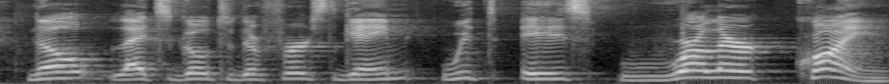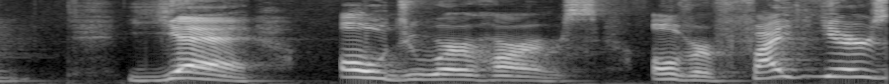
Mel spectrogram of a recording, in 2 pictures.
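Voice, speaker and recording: A very slow pace in a Brazilian Portuguese accent. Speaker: YouTuber. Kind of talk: tutorial. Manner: halting.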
